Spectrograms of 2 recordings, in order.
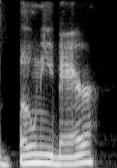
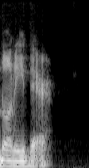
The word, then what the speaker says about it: Bon Iver: So of course, Bonhiver is the French spelling for good winter. So Bon Iver, so the name means essentially is a version of the French phrase for good winter, which is why I default to the French pronunciation of the phrase and Bon Iver.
